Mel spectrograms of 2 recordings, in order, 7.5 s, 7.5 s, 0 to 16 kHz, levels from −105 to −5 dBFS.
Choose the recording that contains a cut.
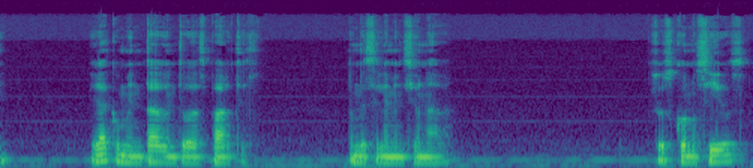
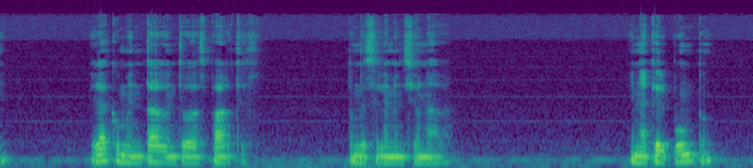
second; 1 cut; at 6.2 s

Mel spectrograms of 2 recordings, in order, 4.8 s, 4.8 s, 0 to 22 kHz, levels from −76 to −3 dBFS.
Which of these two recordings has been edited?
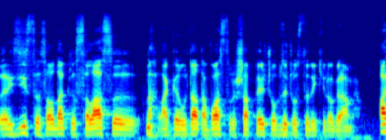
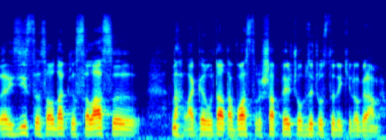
first; 1 cut; at 1.8 s

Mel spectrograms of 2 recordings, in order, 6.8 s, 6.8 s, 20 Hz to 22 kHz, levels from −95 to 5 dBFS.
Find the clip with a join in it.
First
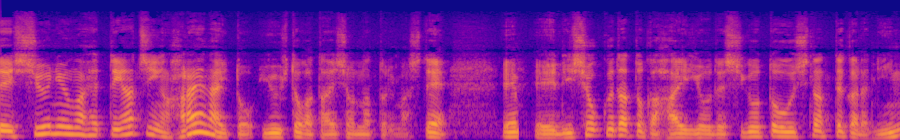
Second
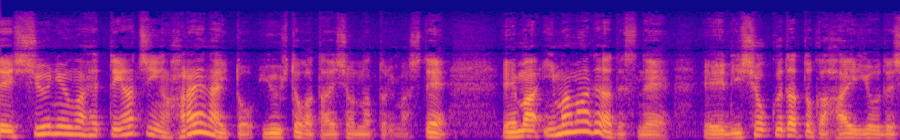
first; 1 cut; at 3.9 s

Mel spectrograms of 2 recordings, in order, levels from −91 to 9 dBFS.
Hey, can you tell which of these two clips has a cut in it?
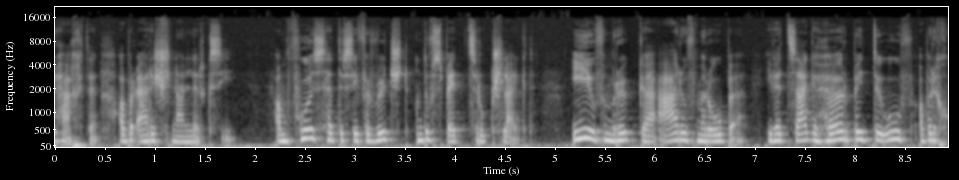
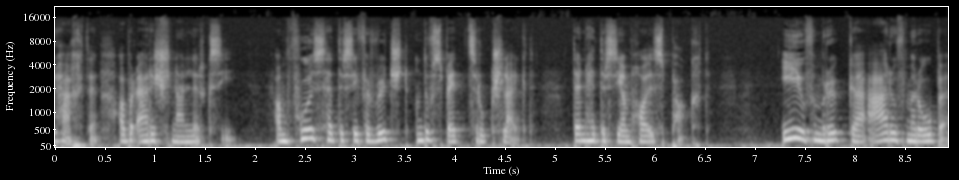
first; 1 cut; at 5.2 s

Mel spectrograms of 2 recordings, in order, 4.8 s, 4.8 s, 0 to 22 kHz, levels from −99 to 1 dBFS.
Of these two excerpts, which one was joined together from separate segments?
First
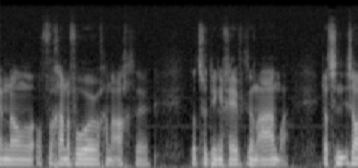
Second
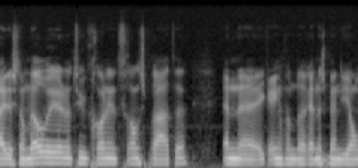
first; 1 cut; at 3.7 s

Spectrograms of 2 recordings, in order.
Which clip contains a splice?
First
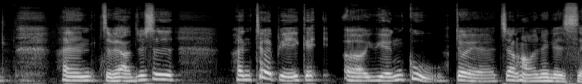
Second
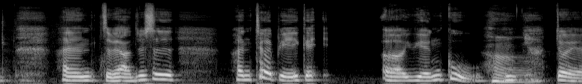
first; 2 cuts; at 3.3 s, 4.5 s

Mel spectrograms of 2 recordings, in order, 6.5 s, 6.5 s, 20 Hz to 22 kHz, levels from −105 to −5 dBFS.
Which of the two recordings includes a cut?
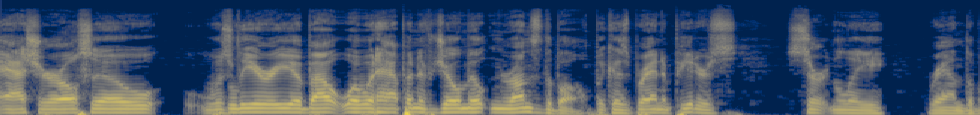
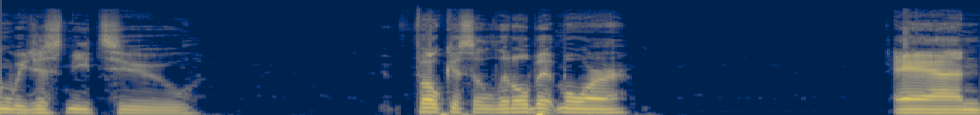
first; 1 cut; at 1.5 s

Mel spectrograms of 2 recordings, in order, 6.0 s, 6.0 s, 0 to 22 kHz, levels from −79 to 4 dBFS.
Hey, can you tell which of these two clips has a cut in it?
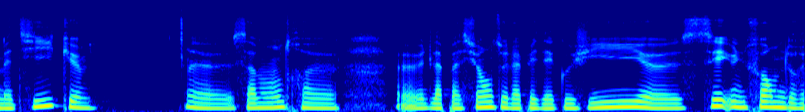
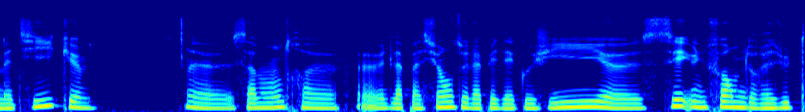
second; 1 cut; at 2.6 s

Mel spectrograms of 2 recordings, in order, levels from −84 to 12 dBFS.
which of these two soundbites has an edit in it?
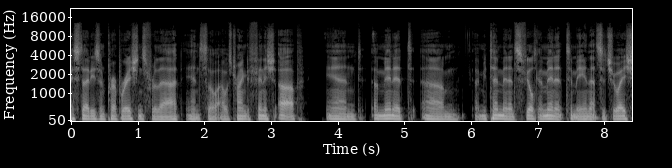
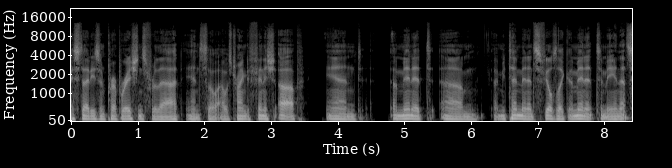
first; 2 cuts; at 4.4 s, 7.0 s

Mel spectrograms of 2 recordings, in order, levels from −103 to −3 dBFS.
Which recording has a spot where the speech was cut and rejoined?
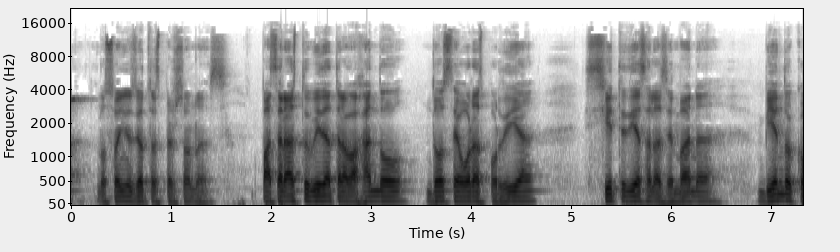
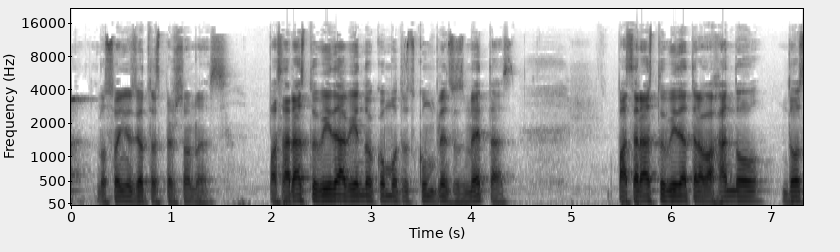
first; 1 cut; at 1.7 s

